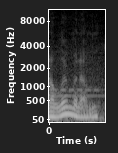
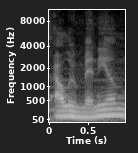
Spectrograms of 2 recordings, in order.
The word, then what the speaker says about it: aluminium: Okay, and then aluminum. Why do the Europeans pronounce this aluminium when there's only one I? Aluminum, not aluminium, but anyway, whatever.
